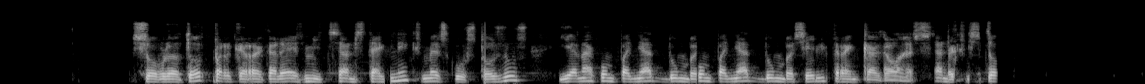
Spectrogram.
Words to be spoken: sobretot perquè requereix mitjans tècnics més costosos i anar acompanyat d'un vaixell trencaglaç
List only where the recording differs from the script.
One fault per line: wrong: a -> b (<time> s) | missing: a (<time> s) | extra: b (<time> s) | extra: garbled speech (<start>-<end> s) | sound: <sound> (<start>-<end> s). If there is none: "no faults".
sound: dropout (3.8-3.9 s)
extra: acompanyat d'un (7.0 s)
extra: garbled speech (9.3-10.0 s)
